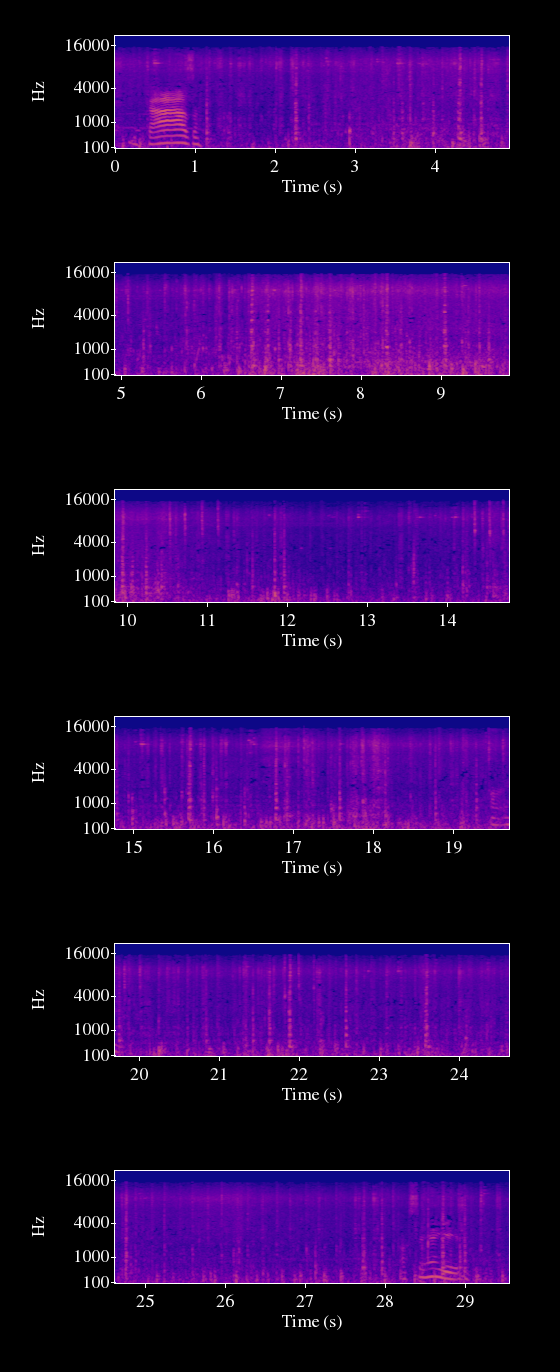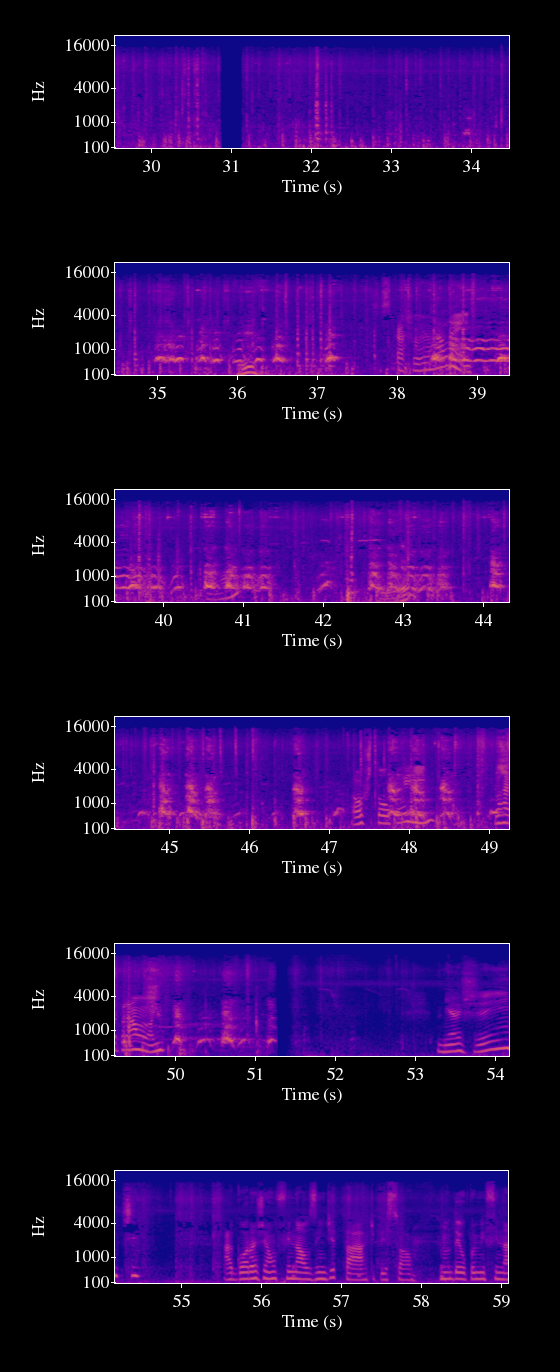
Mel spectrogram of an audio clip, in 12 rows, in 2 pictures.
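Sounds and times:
cart and harness knocks and clicks: 0:00.0 - 0:51.3
hooves clip-clopping on dirt: 0:00.0 - 0:59.0.

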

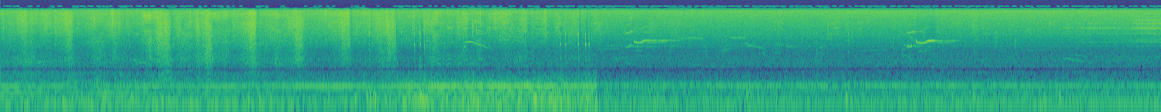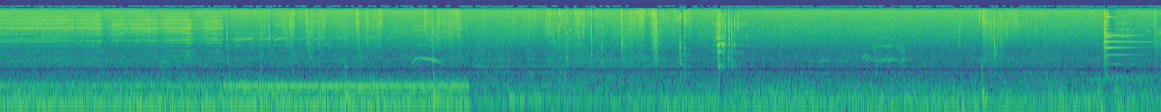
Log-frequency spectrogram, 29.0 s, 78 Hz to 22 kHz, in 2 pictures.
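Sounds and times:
low rumbling drone: 0:00.0 - 0:20.7
bird chirps: 0:03.6 - 0:12.2, 0:17.3 - 0:20.4.

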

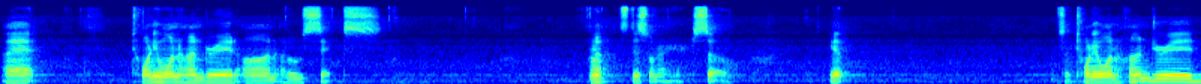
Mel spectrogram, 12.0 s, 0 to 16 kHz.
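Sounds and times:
man speaking: 0:00.0 - 0:00.4, 0:01.3 - 0:03.9, 0:05.9 - 0:07.4, 0:08.3 - 0:08.6, 0:10.6 - 0:12.0
low steady hum: 0:00.0 - 0:12.0.

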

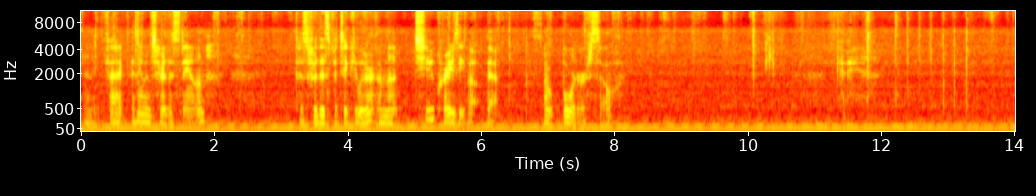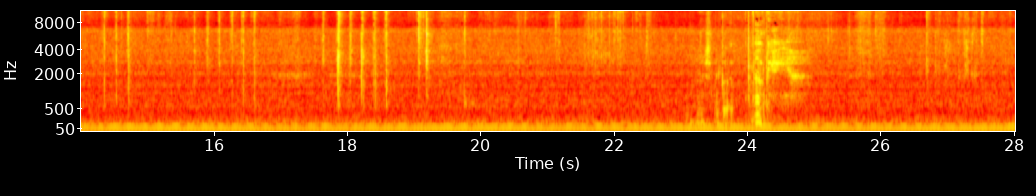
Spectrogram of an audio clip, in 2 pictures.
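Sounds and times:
steady low hum: 0:00.0 - 0:28.0.

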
